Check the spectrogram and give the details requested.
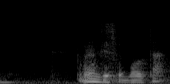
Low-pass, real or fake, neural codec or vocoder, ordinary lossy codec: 7.2 kHz; fake; codec, 16 kHz, 0.5 kbps, FunCodec, trained on Chinese and English, 25 frames a second; none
